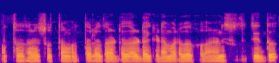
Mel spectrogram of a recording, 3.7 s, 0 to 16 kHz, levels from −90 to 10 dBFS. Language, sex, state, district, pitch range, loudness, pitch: Kannada, male, Karnataka, Bidar, 100-105 Hz, -17 LUFS, 100 Hz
